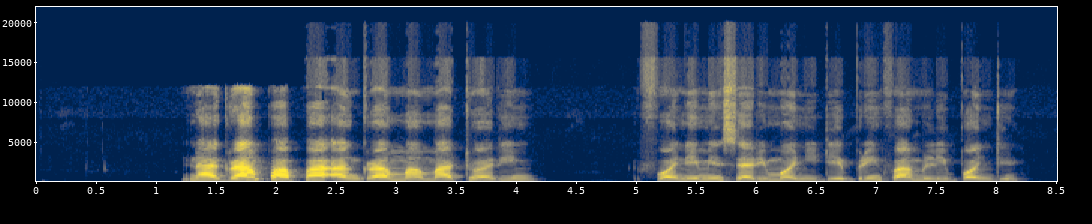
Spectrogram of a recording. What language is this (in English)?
Nigerian Pidgin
